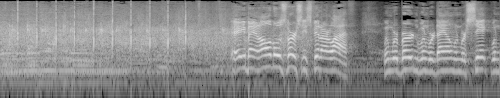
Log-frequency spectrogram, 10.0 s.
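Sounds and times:
audience hand clapping: 0:00.0 - 0:06.9
speech: 0:04.7 - 0:07.1, 0:07.7 - 0:09.9.

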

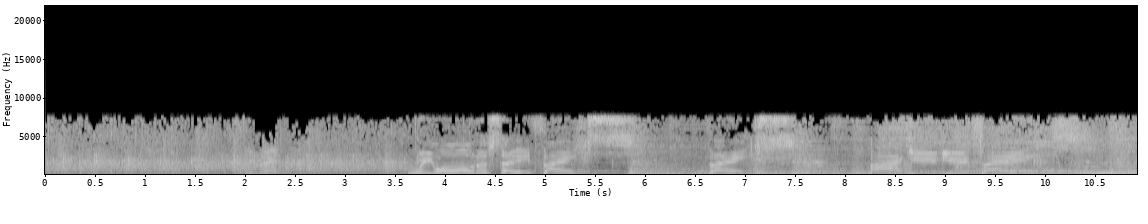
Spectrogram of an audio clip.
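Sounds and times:
crowd clapping: 0:00.0 - 0:06.1, 0:09.0 - 0:10.9
speech: 0:02.1 - 0:02.6, 0:03.6 - 0:06.0, 0:06.6 - 0:07.3, 0:08.2 - 0:10.9.

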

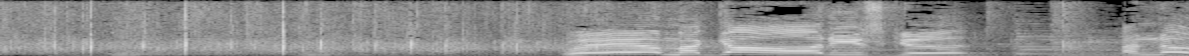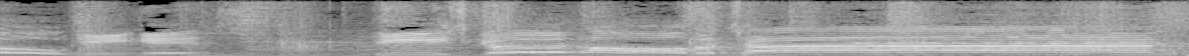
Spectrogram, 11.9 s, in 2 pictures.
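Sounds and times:
church congregation clapping in praise: 0:00.0 - 0:03.8, 0:05.2 - 0:05.5, 0:08.3 - 0:11.8
speech: 0:02.8 - 0:05.0, 0:05.6 - 0:07.1, 0:07.8 - 0:11.4.

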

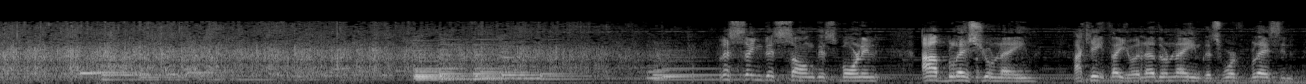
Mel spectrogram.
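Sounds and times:
church audience applause: 0:00.0 - 0:07.0
keyboard chords: 0:00.0 - 0:13.0
speech: 0:07.3 - 0:13.0.

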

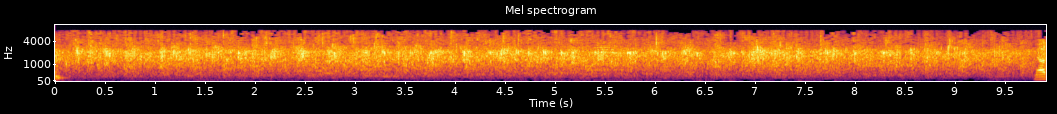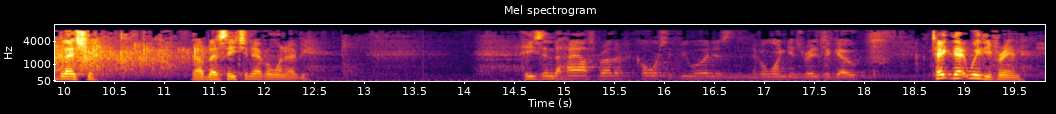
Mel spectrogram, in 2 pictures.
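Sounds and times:
large crowd applauding with hand claps: 0:00.0 - 0:12.0
speech: 0:09.8 - 0:10.5, 0:11.3 - 0:12.6, 0:14.6 - 0:19.7.

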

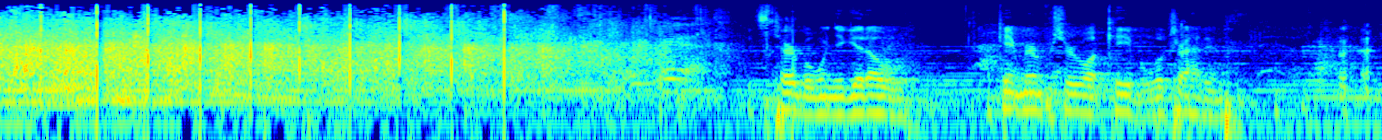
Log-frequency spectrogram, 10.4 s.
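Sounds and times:
sharper evenly spaced louder claps keeping a beat: 0:00.0 - 0:05.0
crowd applauding: 0:00.0 - 0:05.5
speech: 0:06.0 - 0:09.4, 0:10.0 - 0:10.3.

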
